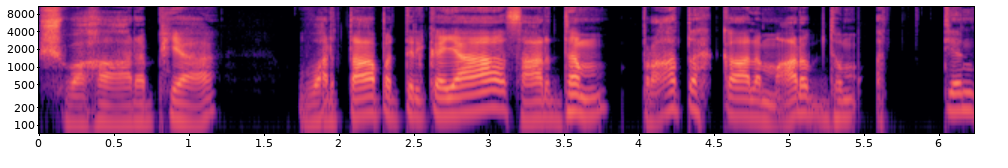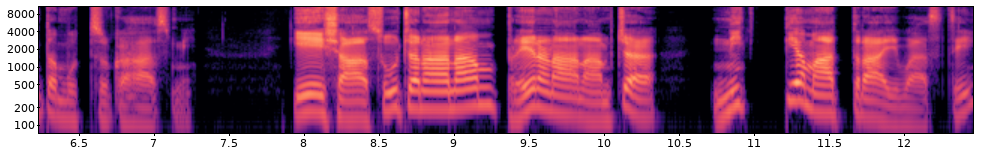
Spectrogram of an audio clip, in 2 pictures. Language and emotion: Sanskrit, happy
